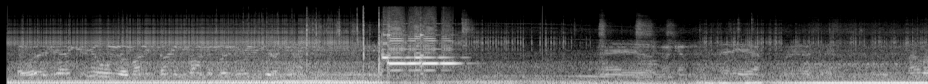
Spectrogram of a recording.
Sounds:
speech
vehicle

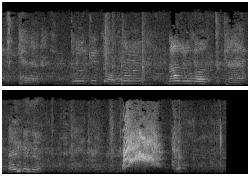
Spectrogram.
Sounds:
speech

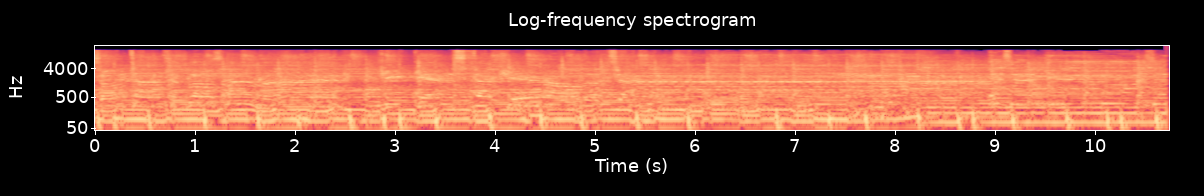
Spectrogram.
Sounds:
rock music
musical instrument
guitar
drum kit
music
drum

